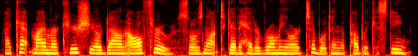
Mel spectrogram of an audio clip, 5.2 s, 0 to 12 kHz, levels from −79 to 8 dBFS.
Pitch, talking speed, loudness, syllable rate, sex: 190 Hz, 230 wpm, -17 LUFS, 5.4 syllables/s, female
